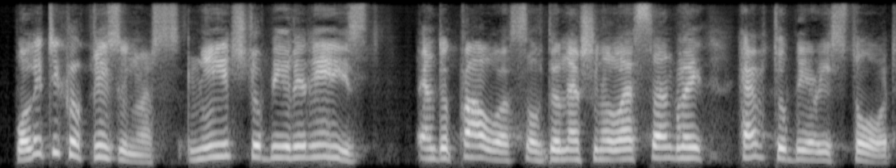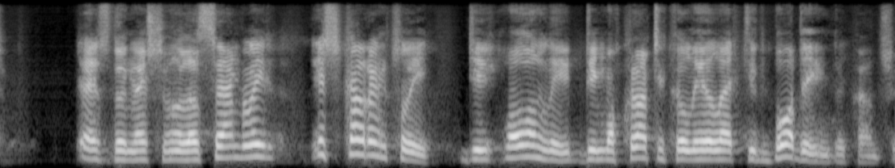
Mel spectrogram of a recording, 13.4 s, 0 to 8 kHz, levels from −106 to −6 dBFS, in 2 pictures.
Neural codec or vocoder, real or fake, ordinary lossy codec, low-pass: codec, 16 kHz, 1 kbps, FreqCodec, larger model; fake; none; 7.2 kHz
